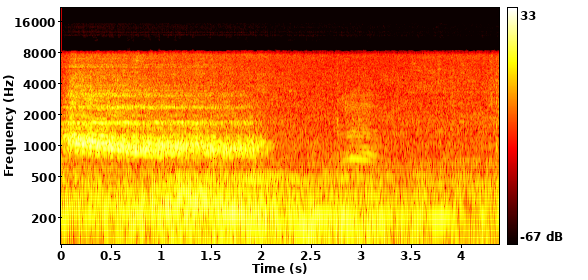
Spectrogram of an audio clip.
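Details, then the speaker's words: Honda Vario scooter, noisy when pushed backward: an electric-motor-like whirring whine from the CVT that is louder when the pulley is pressed. The cause is a worn bearing inside, found when it was dismantled. "yang rusak itu laher di sini ini laher yang ini dengan lahar nih di dalam sini"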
